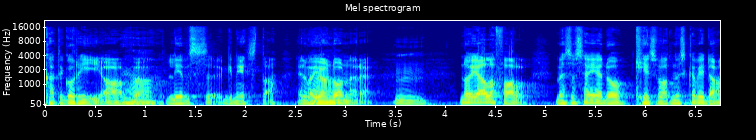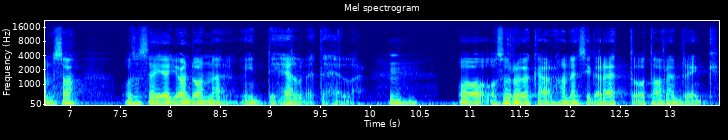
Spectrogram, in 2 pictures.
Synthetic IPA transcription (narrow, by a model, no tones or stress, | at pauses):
kʰat̪ɛɡʊɾiːa̰vliːvsɡnɪst̪a̰ʔɛnvajœːɳd̪ɔnːə̰ɾɛ̰ | nɔɪalːafalː | mɛnsɔsɛjːəɖɔkʰɪsʊat̪nʉ̟ːskavɪd̪a̰nsa | ʔɔsɔsɛjːəɾjœːɳd̪ɔnːə̰ɾɪnt̪əɪhɛlvɛt̪ʰəhɛ̰lːə̰ɾ | ʔɔɔsɔɾøːkə̰ɾɦanːɛnsɪɡa̰ɾʔɛt̪ːɔ̰t̪ʰɑ̰ːɾɛnd̪ɾɪ̰ŋk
